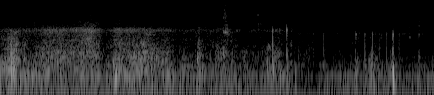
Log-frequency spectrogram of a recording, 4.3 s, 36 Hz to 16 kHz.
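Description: Faint plastic handling noise as a water bottle's neck is pushed into the Emson R2-D2 humidifier head's plastic collar, with a few soft ticks and a sharper click near the end.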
